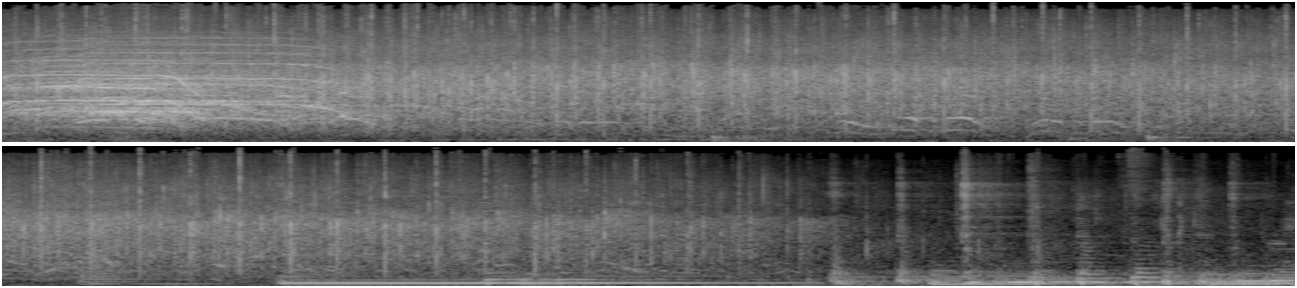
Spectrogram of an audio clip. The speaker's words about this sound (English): The entire crew of Lovett Auditorium for helping to make this very special evening possible. How about a hand for everybody?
